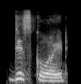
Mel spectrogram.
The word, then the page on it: discoid: Indian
